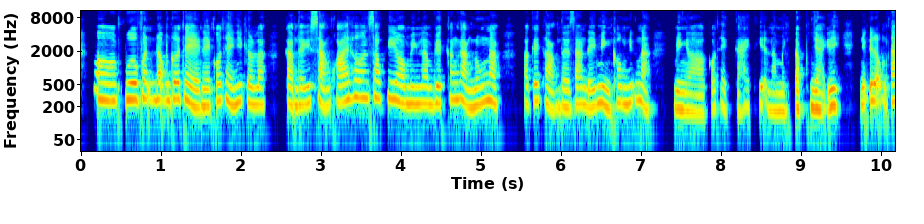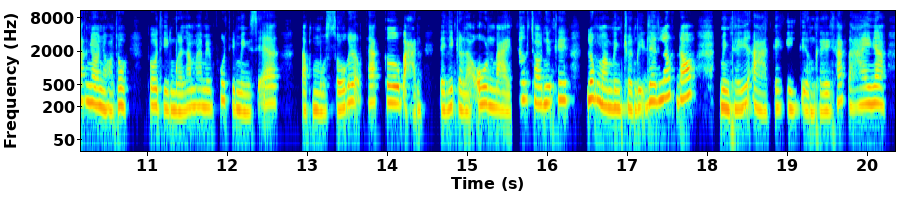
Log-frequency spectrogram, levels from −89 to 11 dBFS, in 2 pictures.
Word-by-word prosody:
ờ, 265 Hz, -8 st, +3 dB
vừa 270 Hz, 0 st, +7 dB
vận 275 Hz, 0 st, 0 dB
động 260 Hz, -1 st, +2 dB
cơ 275 Hz, 0 st, +5 dB
thể 240 Hz, -8 st, +3 dB
này, 205 Hz, 0 st, +1 dB
có 250 Hz, +5 st, -1 dB
thể, 255 Hz, -4 st, 0 dB
như 235 Hz, +3 st, 0 dB
kiểu 235 Hz, -, +1 dB
là, 220 Hz, 0 st, 0 dB, 0.3 s
cảm 220 Hz, -3 st, +1 dB
thấy 215 Hz, +2 st, +1 dB
sảng 210 Hz, -3 st, 0 dB
khoái 240 Hz, +3 st, +2 dB
hơn 290 Hz, 0 st, +1 dB
sau 285 Hz, 0 st, +1 dB
khi, 280 Hz, 0 st, -1 dB
ờ, 245 Hz, -3 st, +3 dB
mình 225 Hz, 0 st, +1 dB
làm 225 Hz, -1 st, -1 dB
việc 235 Hz, 0 st, +1 dB
căng 275 Hz, -1 st, -1 dB
thẳng, 210 Hz, -7 st, +2 dB
đúng 215 Hz, +2 st, +1 dB
không 250 Hz, -, +1 dB
nào? 250 Hz, -3 st, +3 dB, 0.3 s
Và 230 Hz, -, -2 dB
cái 255 Hz, +3 st, 0 dB
thoảng 200 Hz, -4 st, -2 dB
thời 195 Hz, -1 st, -1 dB
gian 225 Hz, +2 st, -2 dB
đấy 200 Hz, +1 st, 0 dB
mình 225 Hz, -4 st, +2 dB
không 230 Hz, +3 st, -2 dB
những 240 Hz, +3 st, -1 dB
nà 205 Hz, -6 st, -2 dB, 0.3 s
mình, 185 Hz, -2 st, +1 dB
ờ, 160 Hz, -2 st, -4 dB
có 185 Hz, -, -6 dB
thể 200 Hz, -, -6 dB
cải 190 Hz, +4 st, -7 dB
thiện 225 Hz, -5 st, -2 dB
nà 175 Hz, -, -4 dB
mình 170 Hz, -1 st, -4 dB
tập 195 Hz, -1 st, +1 dB
nhảy 190 Hz, -3 st, +3 dB
đi, 210 Hz, +1 st, +4 dB, 0.2 s
những 215 Hz, -, -1 dB
cái 255 Hz, -, +6 dB
động 225 Hz, -, +1 dB
tác 250 Hz, +2 st, +1 dB
nho 235 Hz, -2 st, +4 dB
nhỏ 190 Hz, -4 st, +1 dB
thôi. 215 Hz, +2 st, +2 dB, 0.3 s
Thôi 210 Hz, -1 st, +2 dB
thì 190 Hz, -2 st, -3 dB
15-20 195 Hz, +3 st, -1 dB
phút 260 Hz, -1 st, -2 dB
thì 200 Hz, -, -3 dB
mình 170 Hz, -3 st, -1 dB
sẽ 230 Hz, +8 st, -2 dB, 0.3 s
tập 185 Hz, -1 st, -2 dB
một 175 Hz, -2 st, -2 dB
số 180 Hz, +2 st, 0 dB
cái 245 Hz, -, +2 dB
động -, -, -3 dB
tác -, -, 0 dB
cơ 240 Hz, -, +2 dB
bản 160 Hz, -, 0 dB, 0.2 s
để, 185 Hz, -, -1 dB
như 195 Hz, -, +1 dB
kiểu 200 Hz, -3 st, -2 dB
là, -, -, -2 dB
ôn 220 Hz, -2 st, +2 dB
bài 195 Hz, -3 st, 0 dB
trước 270 Hz, -, 0 dB
cho 235 Hz, -3 st, +1 dB
những 230 Hz, +1 st, +1 dB
cái 265 Hz, 0 st, +1 dB, 0.2 s
lúc 280 Hz, 0 st, +5 dB
mà 215 Hz, -5 st, +3 dB
mình 195 Hz, -1 st, +1 dB
chuẩn 185 Hz, -1 st, -2 dB
bị 195 Hz, +1 st, -1 dB
lên 250 Hz, +3 st, +2 dB
lớp 290 Hz, +3 st, +4 dB
đó. 300 Hz, +6 st, +5 dB, 0.3 s
Mình 195 Hz, -2 st, +3 dB
thấy, 190 Hz, +3 st, -1 dB
à, 185 Hz, -7 st, -2 dB
cái 195 Hz, 0 st, -6 dB
ý 190 Hz, -2 st, -3 dB
tưởng 175 Hz, -3 st, -3 dB
cày 170 Hz, +1 st, -3 dB
khác 245 Hz, +8 st, -2 dB
là 210 Hz, -, -5 dB
hay 215 Hz, +2 st, 0 dB
nha. 230 Hz, 0 st, +3 dB
215 Hz, 295 wpm, -22 LUFS, 190-250 Hz, 0.3 s, vừa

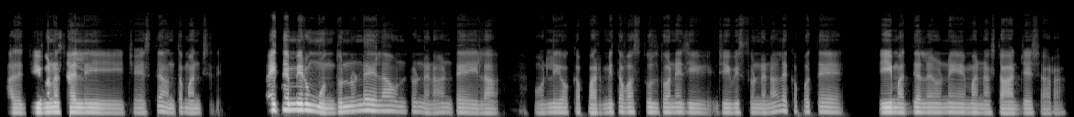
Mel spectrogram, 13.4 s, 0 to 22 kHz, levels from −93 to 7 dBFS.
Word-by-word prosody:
అదే 115 Hz, 0 st, +1 dB, 0.2 s
జీవనశైలి 120 Hz, 0 st, +5 dB, 0.5 s
చేస్తే 110 Hz, +4 st, -8 dB
అంత 110 Hz, 0 st, -6 dB
మంచిది. 110 Hz, -1 st, -7 dB, 0.6 s
అయితే 175 Hz, +1 st, +8 dB
మీరు 175 Hz, -1 st, +10 dB, 0.2 s
ముందు 110 Hz, +1 st, +1 dB
నుండే 160 Hz, +4 st, +1 dB
ఇలా 150 Hz, 0 st, -1 dB
ఉంటుండేనా? 130 Hz, -5 st, -8 dB
అంటే, 120 Hz, +1 st, -5 dB, 0.2 s
ఇలా 105 Hz, +1 st, -4 dB, 0.6 s
ఓన్లీ 115 Hz, +2 st, -3 dB
ఒక 115 Hz, -, -15 dB, 0.2 s
పరిమిత 110 Hz, +2 st, -3 dB
వస్తువులతోనే 125 Hz, 0 st, -3 dB
జీ 115 Hz, -, -2 dB, 0.3 s
జీవిస్తుండేనా? 115 Hz, 0 st, -5 dB
లేకపోతే 130 Hz, -2 st, -6 dB, 0.8 s
ఈ -, -, +7 dB
మధ్యలోనే 120 Hz, 0 st, -2 dB
ఏమన్నా 110 Hz, -1 st, -4 dB
స్టార్ట్ 105 Hz, -1 st, -2 dB
జెశారా? 100 Hz, -1 st, -8 dB
115 Hz, 110 wpm, -23 LUFS, 110-125 Hz, 0.8 s, మీరు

